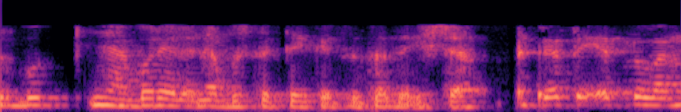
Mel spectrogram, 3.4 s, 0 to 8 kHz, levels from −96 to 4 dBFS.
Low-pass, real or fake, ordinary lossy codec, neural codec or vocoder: 7.2 kHz; real; AAC, 16 kbps; none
